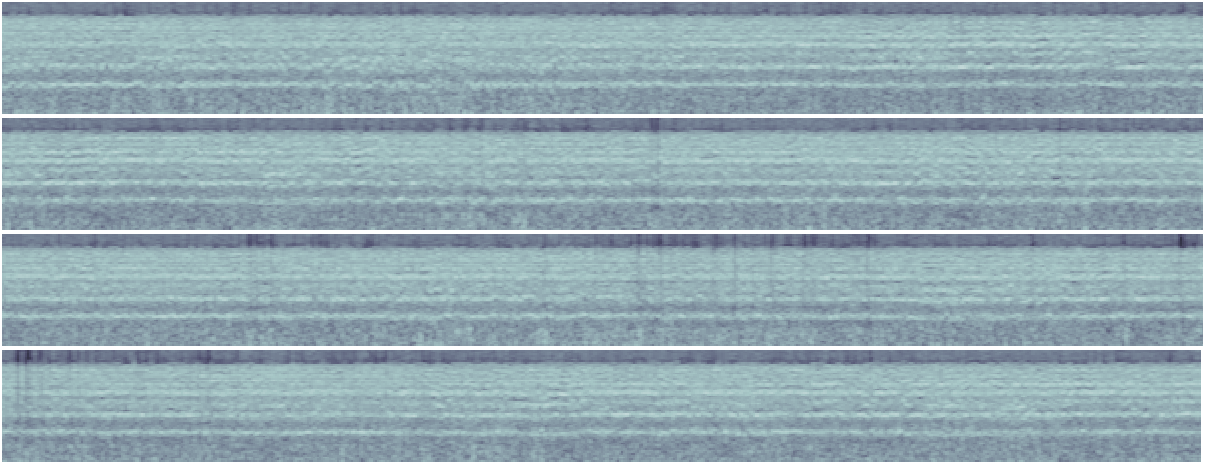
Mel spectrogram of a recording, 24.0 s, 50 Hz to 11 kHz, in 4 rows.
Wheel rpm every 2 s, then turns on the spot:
210, 220, 230, 220, 230, 230, 230, 230, 220, 230, 220, 220.
none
